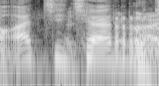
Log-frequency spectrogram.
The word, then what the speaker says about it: achicharrar: Te puede achichonar, a, achichonar. – No, achicharrar. – achicharrar.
